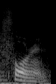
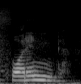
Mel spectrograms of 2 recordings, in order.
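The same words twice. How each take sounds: First: The G sound is silent. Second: The G sound is pronounced. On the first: The speaker calls it right. "you cannot really hear the G" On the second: The speaker calls it wrong. "it's not"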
